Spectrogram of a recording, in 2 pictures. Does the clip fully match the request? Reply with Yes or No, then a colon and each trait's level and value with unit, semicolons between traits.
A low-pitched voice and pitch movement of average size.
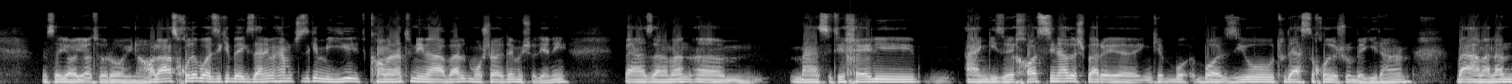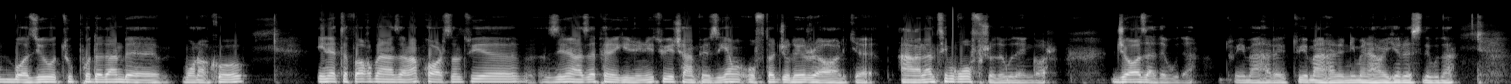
Yes: low, 110 Hz; average, 3.1 semitones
